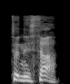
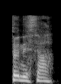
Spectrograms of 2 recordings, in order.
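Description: First: High, loud, urgent shout; Eliania's urgent call. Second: High, loud shout of command; Devoir's echoing cry. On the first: Girl tosses a chain to her betrothed, urgent high shout. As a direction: throw the order out fast and high. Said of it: "lança-t-elle à Devoir". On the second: Prince throws the chain on to his companion, high urgent cry. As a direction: cry it out urgently, pitch jumping up. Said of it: "comme en écho, il me cria". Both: A narrator's reading.

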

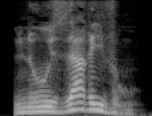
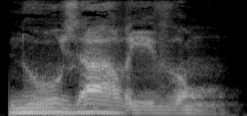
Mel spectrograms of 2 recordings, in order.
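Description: First: Said in the usual way. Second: Slow, lower, stress on nous; slow wondering repeat. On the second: A narrator's reading. Nathan repeats the phrase slowly, puzzled. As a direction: draw out nous arrivons, puzzled. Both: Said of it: "répéta Nathan".

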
